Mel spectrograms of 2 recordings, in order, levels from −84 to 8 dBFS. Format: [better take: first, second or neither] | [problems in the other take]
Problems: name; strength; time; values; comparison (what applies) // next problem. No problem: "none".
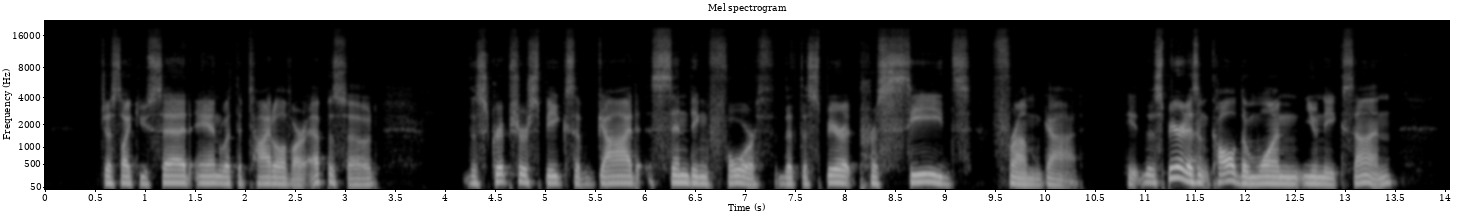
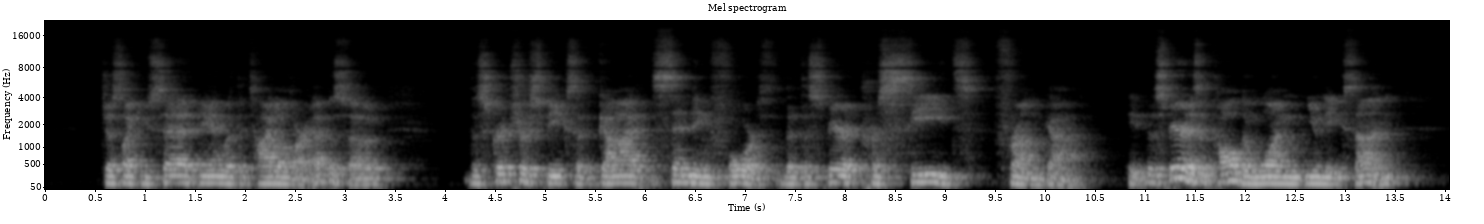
first | room echo; noticeable; dies away in 0.6 s // off-mic speech; far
